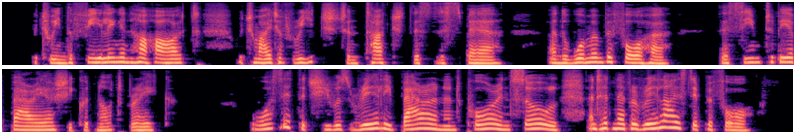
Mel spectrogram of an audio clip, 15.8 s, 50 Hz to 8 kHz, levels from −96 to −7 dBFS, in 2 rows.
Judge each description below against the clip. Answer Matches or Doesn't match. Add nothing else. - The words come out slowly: Doesn't match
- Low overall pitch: Doesn't match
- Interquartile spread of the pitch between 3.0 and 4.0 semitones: Matches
